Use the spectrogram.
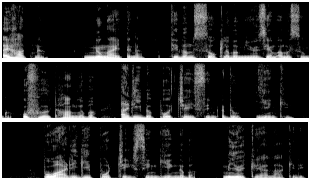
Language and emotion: Manipuri, sad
